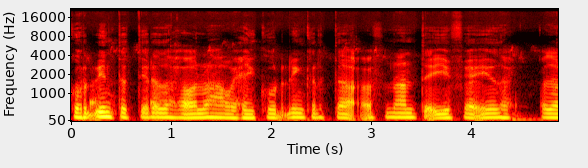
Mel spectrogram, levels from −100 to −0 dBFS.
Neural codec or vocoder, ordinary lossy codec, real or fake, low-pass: none; none; real; 19.8 kHz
